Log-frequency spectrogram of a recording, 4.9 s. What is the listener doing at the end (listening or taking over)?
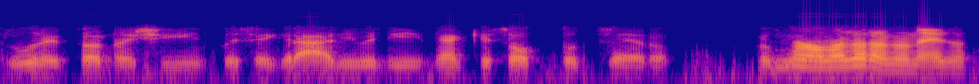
taking over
